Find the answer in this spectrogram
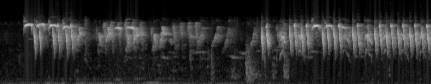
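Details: In the morning, bar-winged prinias kept in an aviary cage give busy, shot-like nembak-nembak song: quick high chirp bursts, a softer middle stretch, then a long fast run of sharp repeated notes.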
